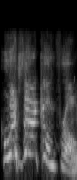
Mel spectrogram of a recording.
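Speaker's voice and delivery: high, slow, astonished squeal; amazed disbelief. Retold or imitated. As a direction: stretch it out in shocked wonder. Amazed retelling of the singing.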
